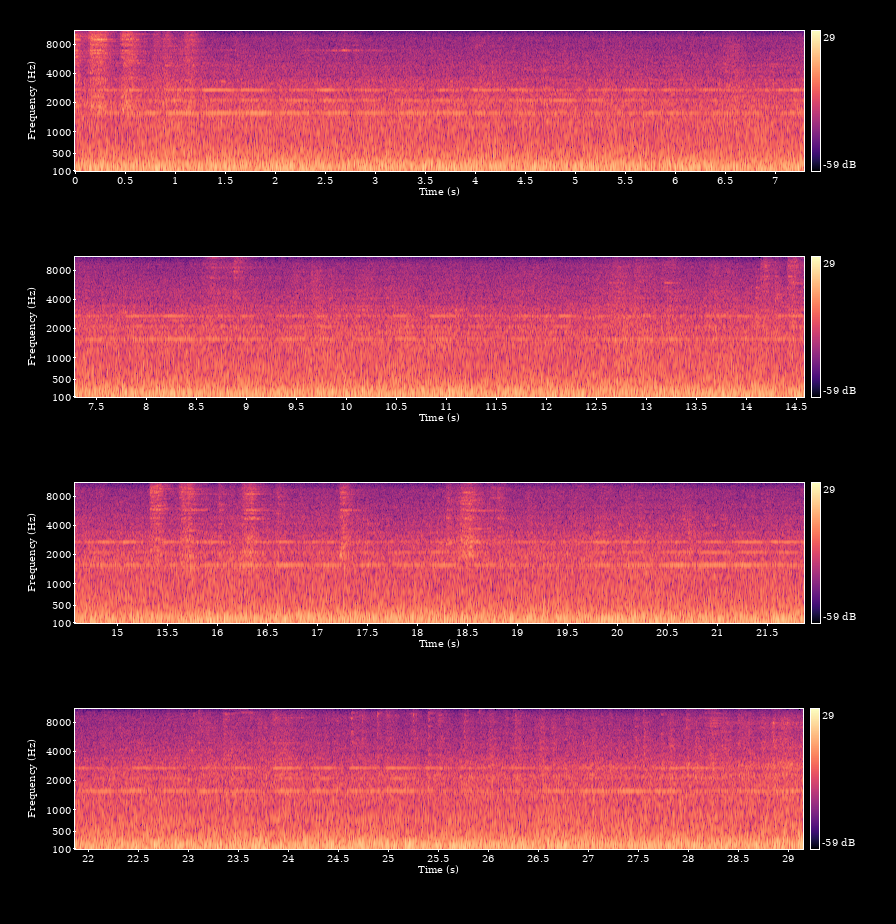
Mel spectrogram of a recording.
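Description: Autorack freight cars rolling steadily past: a continuous rumble of steel wheels on rail, with faint steady high wheel squeal and scattered clicks from the wheels over the rail joints.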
